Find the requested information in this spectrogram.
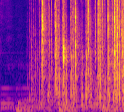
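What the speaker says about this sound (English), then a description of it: "Shuffle it one more time." A close, crisp riffle of tarot cards, a fast ripple of paper flicks that builds in loudness over a second or so.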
